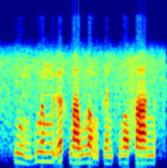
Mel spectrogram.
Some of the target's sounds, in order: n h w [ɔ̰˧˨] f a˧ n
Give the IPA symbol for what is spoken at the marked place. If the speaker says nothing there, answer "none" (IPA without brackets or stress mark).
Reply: ɔ˧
